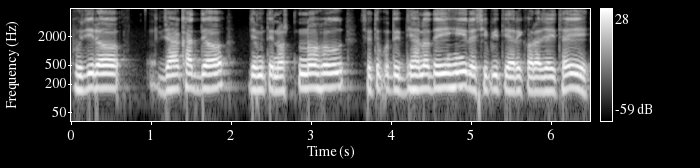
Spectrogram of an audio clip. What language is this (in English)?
Odia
